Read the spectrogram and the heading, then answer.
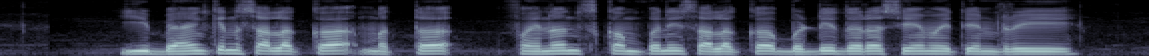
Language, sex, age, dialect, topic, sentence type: Kannada, male, 18-24, Dharwad Kannada, banking, question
